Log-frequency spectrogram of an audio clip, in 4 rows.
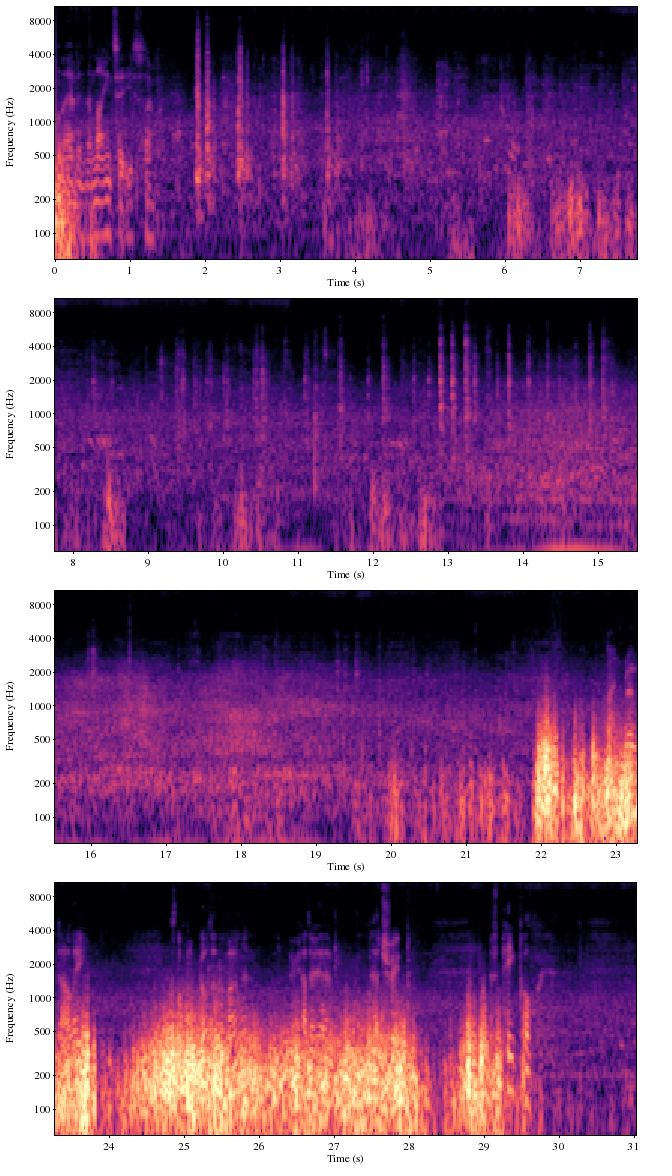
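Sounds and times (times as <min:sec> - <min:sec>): soft rush of distant noise: 0:00.0 - 0:31.0
faint clicks and footsteps: 0:01.8 - 0:22.8.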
